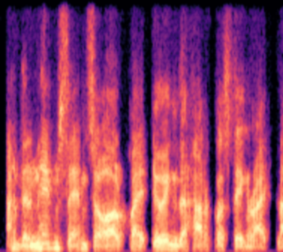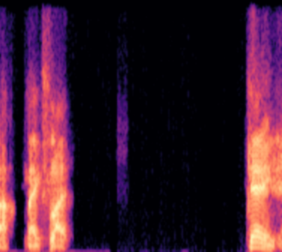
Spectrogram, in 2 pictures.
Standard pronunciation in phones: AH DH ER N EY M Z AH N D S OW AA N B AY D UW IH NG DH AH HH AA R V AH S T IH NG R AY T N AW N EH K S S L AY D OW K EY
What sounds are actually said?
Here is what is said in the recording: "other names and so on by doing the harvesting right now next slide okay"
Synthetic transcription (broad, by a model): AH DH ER N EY M S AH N S OW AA L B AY D UW IH NG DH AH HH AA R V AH S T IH NG R AY T N AW N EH K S S L AY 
